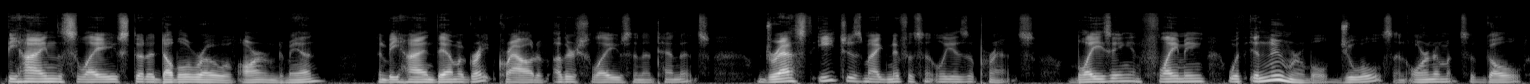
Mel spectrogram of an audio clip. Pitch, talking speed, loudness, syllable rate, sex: 120 Hz, 150 wpm, -21 LUFS, 4.6 syllables/s, male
